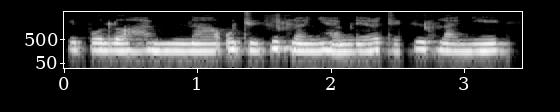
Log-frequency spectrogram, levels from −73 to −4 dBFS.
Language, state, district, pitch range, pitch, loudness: Sumi, Nagaland, Dimapur, 170-185 Hz, 175 Hz, -15 LUFS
